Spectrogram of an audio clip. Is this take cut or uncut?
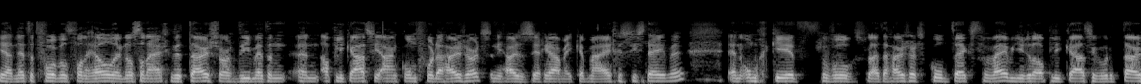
uncut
